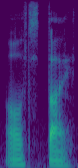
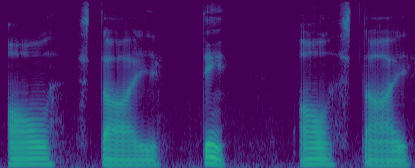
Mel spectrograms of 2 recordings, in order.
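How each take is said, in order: First: Said in the usual way. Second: "All sty" drawn out with gaps; slow syllable-by-syllable. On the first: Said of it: "say 'em a little bit faster". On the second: Shown as a demonstration. Teacher showing how it sounds, slow syllable-by-syllable. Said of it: "sound something like this".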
